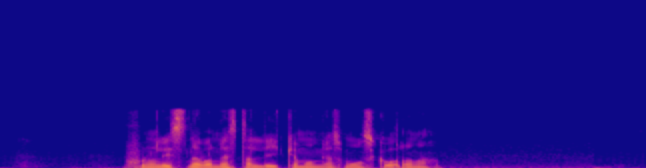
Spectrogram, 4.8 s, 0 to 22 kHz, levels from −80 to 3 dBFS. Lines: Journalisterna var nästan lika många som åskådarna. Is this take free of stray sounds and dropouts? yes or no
yes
